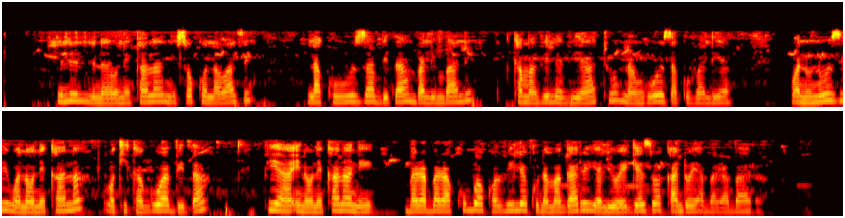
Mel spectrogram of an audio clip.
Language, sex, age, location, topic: Swahili, female, 36-49, Nairobi, finance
